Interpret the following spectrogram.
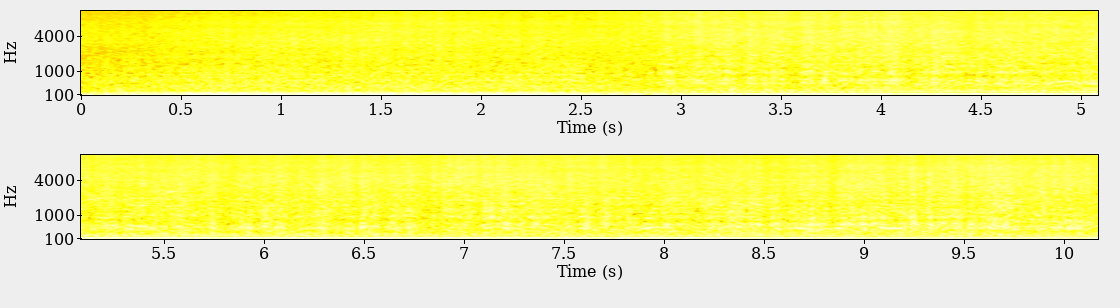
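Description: A fire engine's pump engine running steadily at a constant pitch, with the hiss of hose streams spraying water; the hiss grows brighter about three seconds in.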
